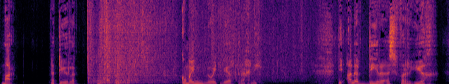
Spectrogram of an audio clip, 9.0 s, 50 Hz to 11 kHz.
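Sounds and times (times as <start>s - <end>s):
speech: 0.0s - 0.4s, 1.0s - 1.6s, 3.6s - 5.3s, 6.8s - 8.8s
heavy splash of a lion leaping into a water well: 1.8s - 7.0s.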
